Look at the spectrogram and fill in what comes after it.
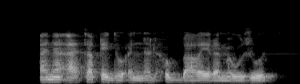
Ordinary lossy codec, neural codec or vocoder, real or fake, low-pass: AAC, 48 kbps; none; real; 5.4 kHz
